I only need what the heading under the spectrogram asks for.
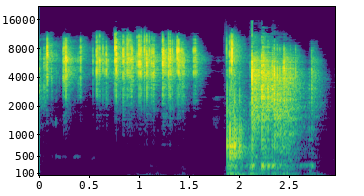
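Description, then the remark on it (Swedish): Dice rattle in quick, clicking bursts as they are shaken, then a short pause before a louder clatter as they tumble and settle. No one speaks. “Vad dåligt jag slår idag då.”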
